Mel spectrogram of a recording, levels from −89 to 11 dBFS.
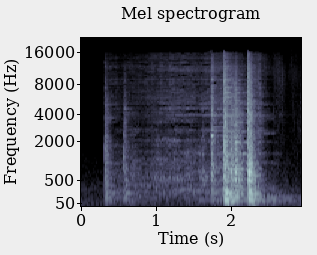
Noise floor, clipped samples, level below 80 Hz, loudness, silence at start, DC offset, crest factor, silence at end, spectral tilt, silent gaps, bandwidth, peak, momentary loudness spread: -46 dBFS; under 0.1%; -46 dBFS; -17 LUFS; 0.3 s; under 0.1%; 22 dB; 0.5 s; -3 dB/octave; none; 16.5 kHz; 0 dBFS; 25 LU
